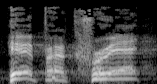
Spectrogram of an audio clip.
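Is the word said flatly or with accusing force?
accusing. The word is spat out with accusing force. It is meant as an insult. The speaker calls it right.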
